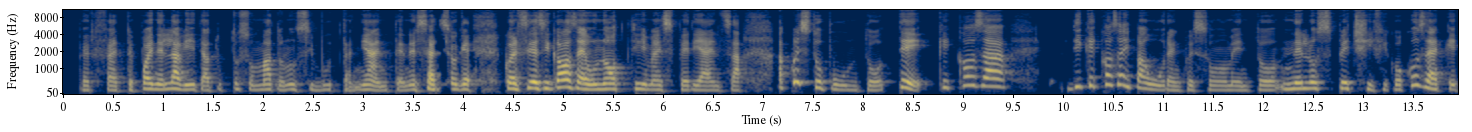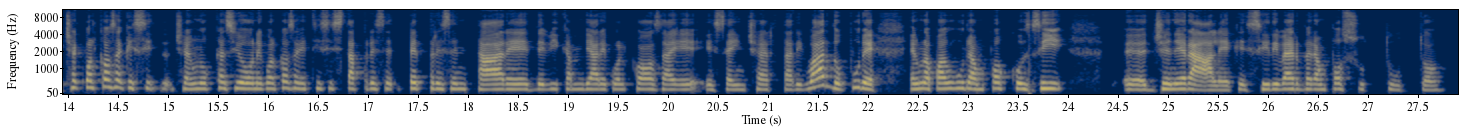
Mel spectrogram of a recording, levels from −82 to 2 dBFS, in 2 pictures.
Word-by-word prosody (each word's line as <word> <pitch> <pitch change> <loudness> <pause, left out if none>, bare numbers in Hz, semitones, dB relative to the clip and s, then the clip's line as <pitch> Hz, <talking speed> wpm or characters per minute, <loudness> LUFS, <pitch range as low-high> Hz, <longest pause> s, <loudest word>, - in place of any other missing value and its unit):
Perfetto 170 -1 -5
e - - -12
poi 215 -1 +4
nella 205 +3 +6
vita 185 -3 +1
tutto 200 +4 -11
sommato 195 -2 -2
non 195 +2 -3
si 195 - -7
butta 180 +3 -10
niente, 160 -5 0
nel 185 +3 -2
senso 200 +1 +3
che 195 -1 +2 0.3
qualsiasi 235 +1 +6
cosa 270 +1 +8
è 210 - +9
un'ottima 205 0 +2
esperienza. 170 -2 -2 0.3
A - - -3
questo 470 - +2
punto 175 - -6
te 295 - +3
che 265 -6 -7
cosa 330 -2 +3 0.6
di 295 +8 -1
che 325 +1 -3
cosa 380 +2 0
hai 320 -6 0
paura 195 -9 0
in 160 - -6
questo 175 +2 -7
momento, 170 +1 -5
nello 225 +3 +3
specifico 225 -5 -3
cos'è 290 - +2
che - - -4
c'è 265 +1 -4
qualcosa 275 +2 0
che 245 -1 -4
si 235 0 -6
uhm, 215 0 -12
c'è 215 +1 -4
un'occasione, 220 +1 -1
qualcosa 225 +2 -3
che 215 -2 -4
ti 225 +1 -8
si 225 +1 -8
sta 220 0 -2
prese 220 -1 -6
per 230 +1 -1
presentare, 200 -2 +1
devi 200 +2 -4
cambiare 205 0 -3
qualcosa 200 0 -3
e 190 0 -5
e 190 - -6
sei 190 +1 -4
incerta 190 0 -7
a - - -1
riguardo 235 - +3
oppure 225 -1 +1 0.3
è - - -6
una 215 +1 +3
paura 225 0 +1
un 200 - -3
po' 230 0 -2
così, 225 0 +1 0.6
ehm, 190 -1 -1
generale 190 -3 +3
che 190 +3 -7
si 200 +2 -3
riverbera 205 0 +1
un 195 - -5
po' 215 0 -4
su 200 -1 -11
tutto? 175 -3 -10
210 Hz, 165 wpm, -23 LUFS, 190-230 Hz, 0.6 s, è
